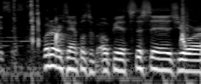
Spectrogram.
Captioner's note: mouse clicking; text popping; screen swooshing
